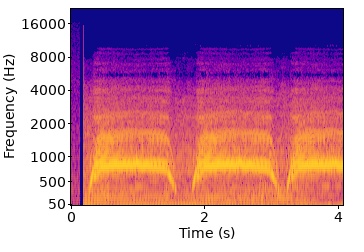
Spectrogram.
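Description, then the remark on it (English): A voice imitates a train whistle with three loud, sustained, high hoots, each held steady for over a second and then sliding down in pitch at the end, with brief gaps between them. “He sounds like a big choo-choo train.”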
